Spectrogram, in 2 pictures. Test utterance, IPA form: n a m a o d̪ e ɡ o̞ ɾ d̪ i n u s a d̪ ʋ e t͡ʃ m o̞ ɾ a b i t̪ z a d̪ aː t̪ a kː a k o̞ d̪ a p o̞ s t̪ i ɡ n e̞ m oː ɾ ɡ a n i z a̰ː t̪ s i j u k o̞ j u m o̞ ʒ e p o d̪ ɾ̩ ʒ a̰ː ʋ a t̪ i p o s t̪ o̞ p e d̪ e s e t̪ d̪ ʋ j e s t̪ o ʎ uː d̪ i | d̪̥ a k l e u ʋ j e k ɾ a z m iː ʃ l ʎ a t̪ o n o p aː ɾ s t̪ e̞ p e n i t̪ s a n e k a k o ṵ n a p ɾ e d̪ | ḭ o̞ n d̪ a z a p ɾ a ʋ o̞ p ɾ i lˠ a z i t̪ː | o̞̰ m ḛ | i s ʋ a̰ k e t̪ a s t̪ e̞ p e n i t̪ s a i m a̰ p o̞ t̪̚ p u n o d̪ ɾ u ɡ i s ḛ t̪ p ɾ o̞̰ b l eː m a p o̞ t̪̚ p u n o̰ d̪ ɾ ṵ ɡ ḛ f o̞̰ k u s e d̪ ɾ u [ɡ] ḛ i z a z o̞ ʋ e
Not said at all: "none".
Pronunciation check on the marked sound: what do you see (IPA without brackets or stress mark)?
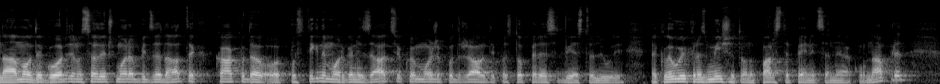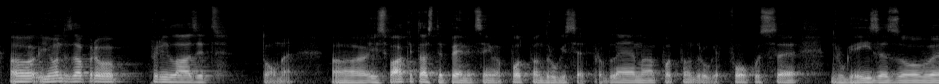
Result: ɡ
